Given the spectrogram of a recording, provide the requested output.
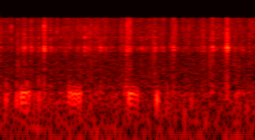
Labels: {"label": "ambient", "recorder": "HydroMoth"}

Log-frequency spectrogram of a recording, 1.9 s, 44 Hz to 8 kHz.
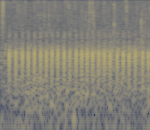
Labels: {"label": "biophony, rattle", "recorder": "SoundTrap 500"}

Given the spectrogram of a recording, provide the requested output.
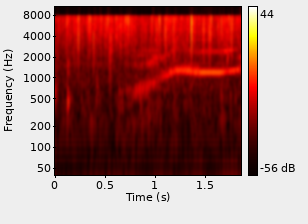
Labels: {"label": "biophony", "recorder": "SoundTrap 300"}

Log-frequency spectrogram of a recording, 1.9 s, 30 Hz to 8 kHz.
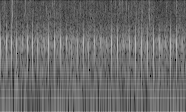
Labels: {"label": "biophony, rattle", "recorder": "SoundTrap 500"}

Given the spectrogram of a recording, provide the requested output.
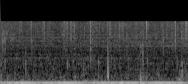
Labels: {"label": "anthrophony, boat engine", "recorder": "SoundTrap 500"}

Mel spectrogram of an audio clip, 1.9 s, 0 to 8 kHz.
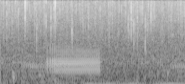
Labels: {"label": "biophony, croak", "recorder": "SoundTrap 500"}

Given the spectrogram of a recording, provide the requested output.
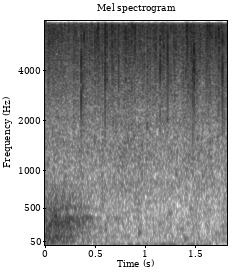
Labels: {"label": "biophony, growl", "recorder": "SoundTrap 500"}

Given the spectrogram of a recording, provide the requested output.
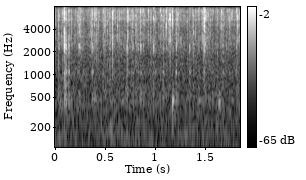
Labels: {"label": "ambient", "recorder": "HydroMoth"}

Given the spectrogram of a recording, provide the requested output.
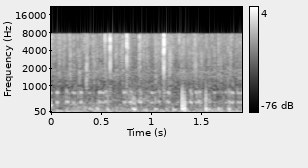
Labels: {"label": "anthrophony, mechanical", "recorder": "SoundTrap 300"}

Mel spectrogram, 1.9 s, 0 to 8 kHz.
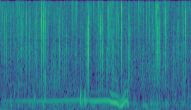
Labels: {"label": "biophony, cascading saw", "recorder": "SoundTrap 600 or HydroMoth"}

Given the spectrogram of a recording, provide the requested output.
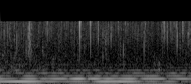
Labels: {"label": "biophony, midshipman", "recorder": "SoundTrap 500"}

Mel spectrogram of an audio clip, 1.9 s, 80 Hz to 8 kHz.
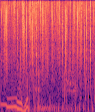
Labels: {"label": "biophony, cascading saw", "recorder": "SoundTrap 600 or HydroMoth"}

